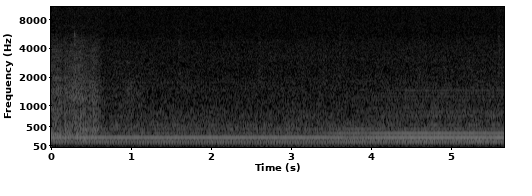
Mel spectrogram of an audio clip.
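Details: Sony SRS-A205 powered speaker: steady low hum with a faint hiss with nothing playing, audible for years.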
